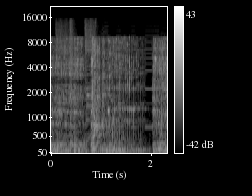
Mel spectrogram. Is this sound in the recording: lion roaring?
yes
